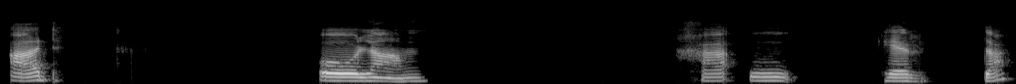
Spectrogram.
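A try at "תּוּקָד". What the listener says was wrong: Wait, that's a tav at the front. And that's a dalet at the end. Tukad. Tukad. Tukad. Tukad. Long vowel.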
